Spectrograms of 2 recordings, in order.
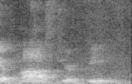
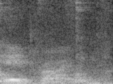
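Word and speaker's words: A′: This little apostrophe right here is how you denote complement, but we don't say A apostrophe. I don't know if anybody knows how you say it. It's actually A prime, like Amazon Prime.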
